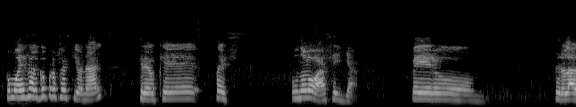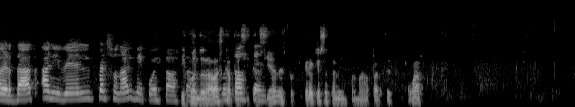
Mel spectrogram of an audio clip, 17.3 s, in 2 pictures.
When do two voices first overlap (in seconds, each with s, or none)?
11.4 s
